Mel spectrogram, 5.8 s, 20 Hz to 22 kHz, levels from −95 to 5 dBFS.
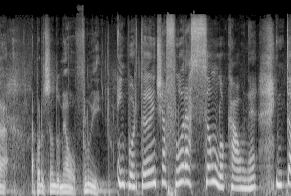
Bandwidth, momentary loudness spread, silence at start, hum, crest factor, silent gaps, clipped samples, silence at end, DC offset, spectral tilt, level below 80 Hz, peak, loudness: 16.5 kHz; 7 LU; 0 s; none; 12 dB; none; under 0.1%; 0 s; under 0.1%; -4.5 dB/octave; -38 dBFS; 0 dBFS; -14 LUFS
